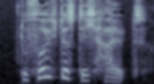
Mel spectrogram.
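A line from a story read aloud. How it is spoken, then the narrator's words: Soft, barely audible murmur. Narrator (German): sagte leise, und dann vor sich hin, kaum vernehmlich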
